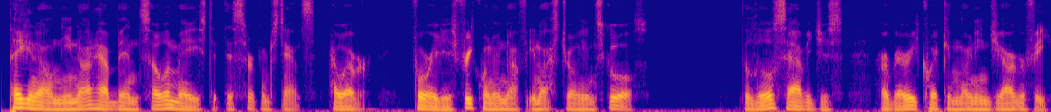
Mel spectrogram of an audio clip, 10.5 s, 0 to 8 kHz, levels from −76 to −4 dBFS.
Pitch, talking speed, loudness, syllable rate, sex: 85 Hz, 160 wpm, -20 LUFS, 5.7 syllables/s, male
